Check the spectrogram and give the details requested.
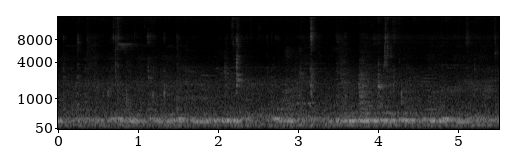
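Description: A man chewing a mouthful of chicken kabab, with wet mouth sounds and scattered light clicks as his fingers pick food off a steel plate, over a low steady hum.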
